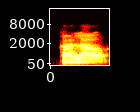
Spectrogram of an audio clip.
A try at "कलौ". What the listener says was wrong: கலவு இல்ல, கலாவ். கலாவ் நெடில் வரணும். ஆ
